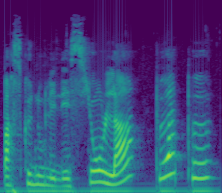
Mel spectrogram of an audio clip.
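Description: A woman's voice: on the high side, sing-song, moderate pace, no room sound. Bossy grumpy griffin read out by a lady, snappy, swoops up and down, dry mic. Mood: scolding. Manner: scolding, curt. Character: gruff, impatient griffin, brusque and scornful.

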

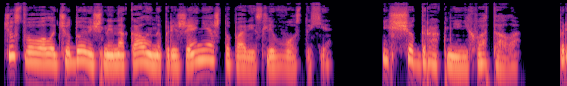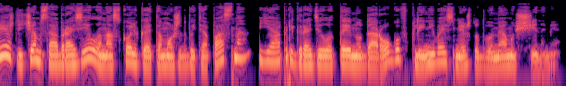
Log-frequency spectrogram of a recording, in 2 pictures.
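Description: Low-voiced woman narrating a romance. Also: animated, fast, dark tone, no echo, clean studio sound. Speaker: audiobook narrator. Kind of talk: first-person scripted novel narration.

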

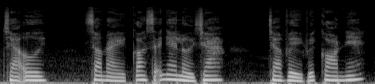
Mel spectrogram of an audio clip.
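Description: A woman's voice: mid-range voice, fairly even intonation, moderate pace, dark tone, no room sound, natural voice. A woman reading as a tearful little boy. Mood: pleading. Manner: whining, tearful.

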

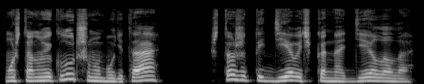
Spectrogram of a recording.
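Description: The narrator voicing an out-of-breath armed man shouting commands. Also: on the high side, fairly quick, no echo, studio quality, natural voice. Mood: tense bitter. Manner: barking commands. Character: panting armed man, tense, threatening.

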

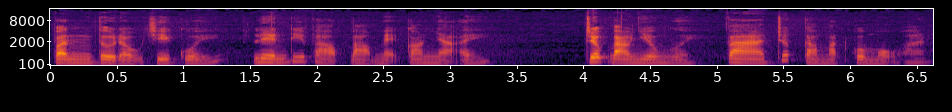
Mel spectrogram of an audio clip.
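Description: A woman narrates a tale in a steady, dramatic reading style. Her voice sits a little low. She carries the plot evenly between the voices she plays. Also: fairly quick. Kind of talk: storytelling narration.

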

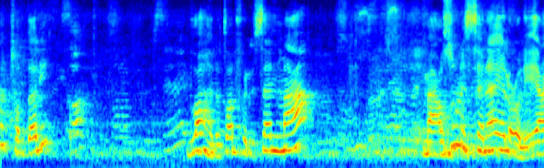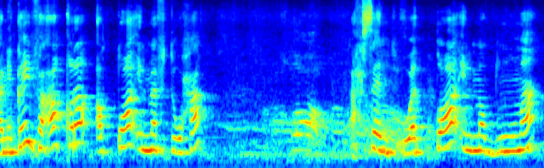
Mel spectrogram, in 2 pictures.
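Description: An Egyptian woman teaching a live recitation class, her voice set a little high. She drills each letter sound over and over and quizzes her students as she goes. A crowd of students can be heard clearly behind her.

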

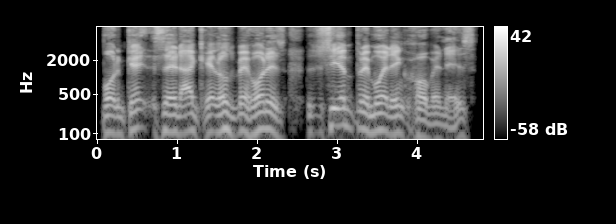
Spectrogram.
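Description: A man's voice: lowish voice, extremely slow, bright, forceful tone, no echo, clean studio sound, full character voice. A man voicing a huge, weepy, drunken groundskeeper in an audiobook, with a mumbling, growling delivery. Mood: tearful. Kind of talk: audiobook character voice.

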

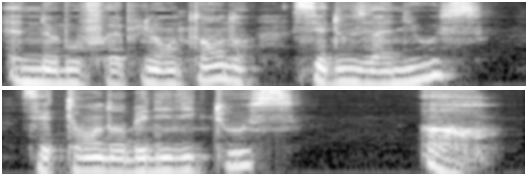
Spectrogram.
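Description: A man voicing an aging male chapel master, excitable and theatrical, swinging between pleading and outrage. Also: medium pitch, unhurried, slightly rough. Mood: despairing. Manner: anguished, pleading outbursts.

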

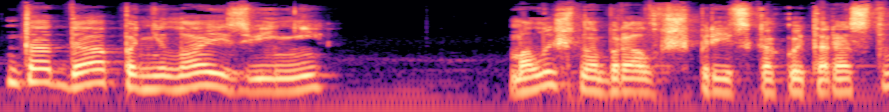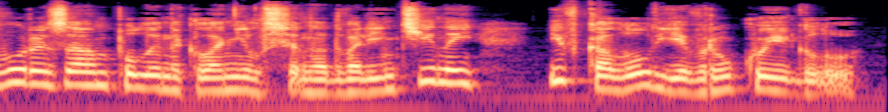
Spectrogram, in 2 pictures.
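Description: A man reading an audiobook in an even, steady, scripted narration. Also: medium pitch, moderate pace.

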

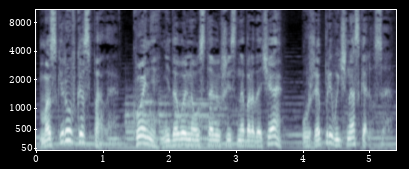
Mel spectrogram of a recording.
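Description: Man, audiobook narration, first person, medium pitch, lively intonation. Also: a little fast, over music.

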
